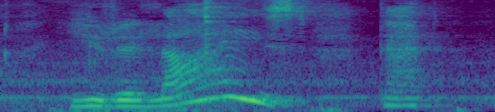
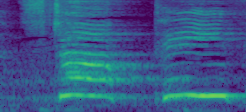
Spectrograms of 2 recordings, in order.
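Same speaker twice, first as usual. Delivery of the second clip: high, loud cry of stop thief; yelled; 6 dB louder than usual. A narrator's reading. Gentleman yelling after the fleeing boy, loud high cry. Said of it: "he yelled at Oliver".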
